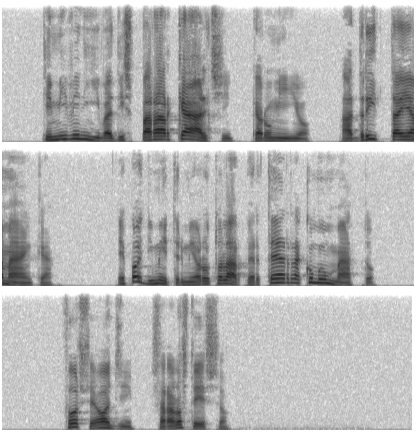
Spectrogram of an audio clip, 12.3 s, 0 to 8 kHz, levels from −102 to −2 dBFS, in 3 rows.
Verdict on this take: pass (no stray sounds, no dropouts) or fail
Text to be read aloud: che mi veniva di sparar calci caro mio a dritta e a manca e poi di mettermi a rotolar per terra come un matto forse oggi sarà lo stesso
pass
